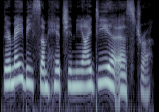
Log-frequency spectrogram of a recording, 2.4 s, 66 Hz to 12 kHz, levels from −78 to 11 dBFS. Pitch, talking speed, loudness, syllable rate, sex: 220 Hz, 225 wpm, -16 LUFS, 5.2 syllables/s, female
